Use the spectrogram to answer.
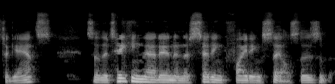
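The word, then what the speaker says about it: topgallants: sails, the upper sails, which are spelled top gallants, but pronounced tagantz.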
